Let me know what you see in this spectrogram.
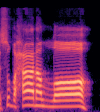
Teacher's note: আল্লাহর আগে নুনের উপরে জাবার আছে, তাহলে আল্লাহর লামটাও পুরো হবে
